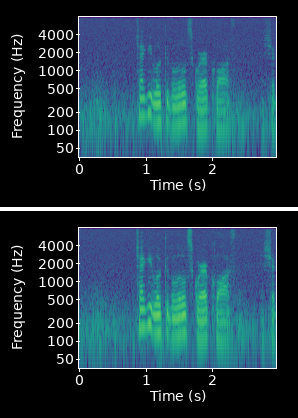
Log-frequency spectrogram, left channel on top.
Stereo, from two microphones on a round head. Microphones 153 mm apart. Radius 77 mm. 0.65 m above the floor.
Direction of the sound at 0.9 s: 40° right (ahead or behind).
